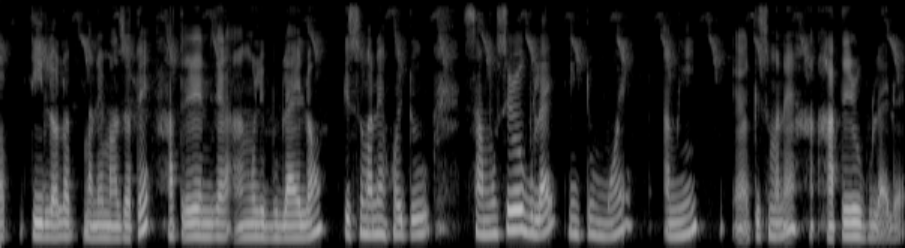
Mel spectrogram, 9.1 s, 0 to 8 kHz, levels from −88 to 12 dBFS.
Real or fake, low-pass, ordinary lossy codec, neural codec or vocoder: real; 7.2 kHz; none; none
